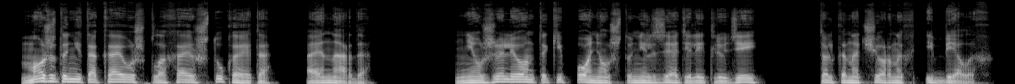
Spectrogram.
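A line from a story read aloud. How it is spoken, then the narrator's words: Muttering to himself. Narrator (Russian): бормоча себе под нос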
